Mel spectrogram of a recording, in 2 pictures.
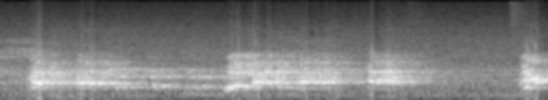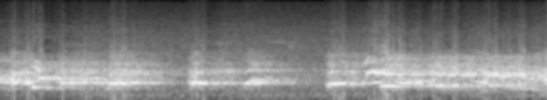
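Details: Several kennel dogs bark and yip in loud overlapping bursts, each lasting one to three seconds, separated by short quieter gaps.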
